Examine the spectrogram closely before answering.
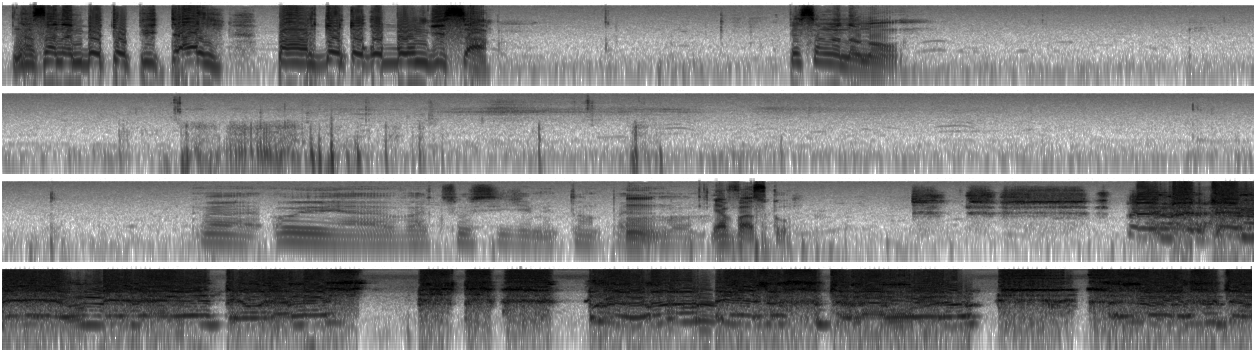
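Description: A man speaks into a microphone close up, with animation.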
